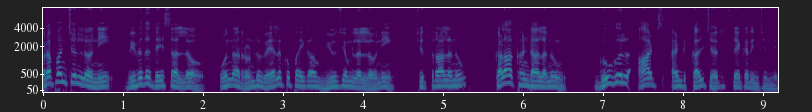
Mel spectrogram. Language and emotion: Telugu, neutral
